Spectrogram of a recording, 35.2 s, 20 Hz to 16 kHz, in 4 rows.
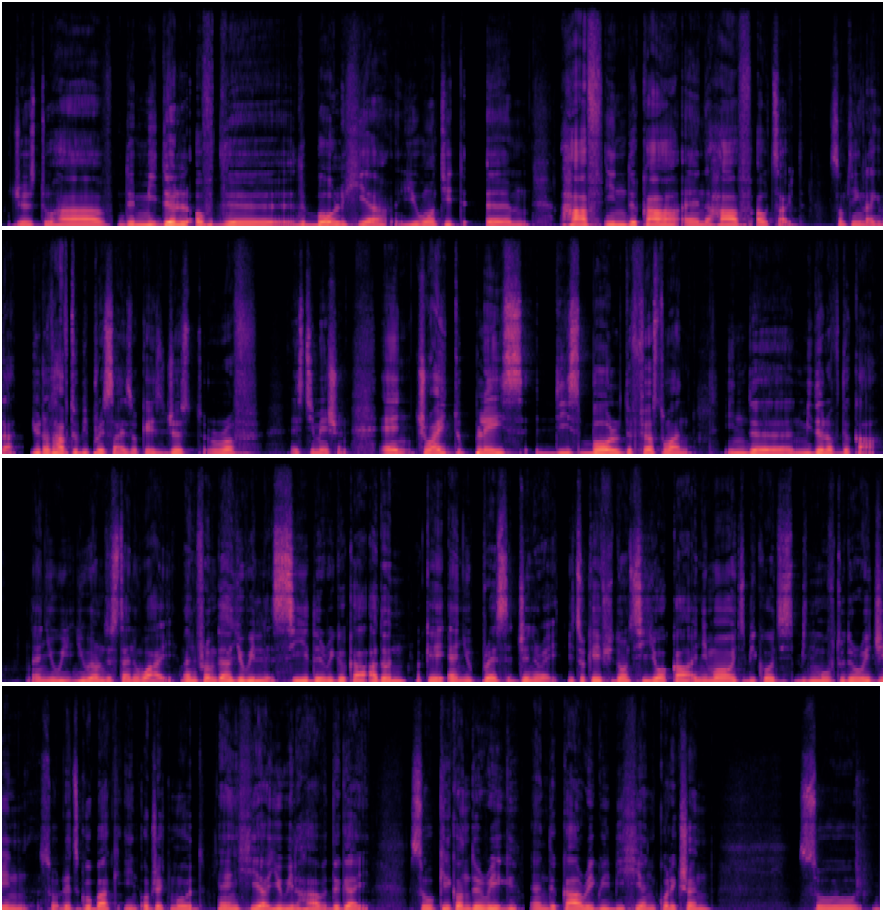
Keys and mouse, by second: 1.1 middle click, 2.5 middle click, 3.6 middle click, 6.7 middle click, 7.7 middle click, 8.3 shift+middle click, 8.8 middle click, 10.0-11.8 shift+drag, 12.2 middle click, 12.9 middle click, 14.2 middle click, 15.2 middle click, 16.8 middle click, 17.8 middle click, 19.3 middle click, 19.9 middle click, 22.9 click, 23.2 KP_Decimal, 23.8 middle click, 25.9 shift+middle click, 27.4 click, 28.5-29.7 middle drag, 31.6 KP_Decimal, 33.7 middle click, 35.0 g.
